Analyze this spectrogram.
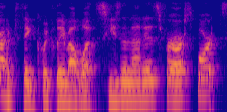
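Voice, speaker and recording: This is a woman's voice. Her pitch is medium. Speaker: university parent and family resources staff. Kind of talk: webinar presentation with Q&A. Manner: fast.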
